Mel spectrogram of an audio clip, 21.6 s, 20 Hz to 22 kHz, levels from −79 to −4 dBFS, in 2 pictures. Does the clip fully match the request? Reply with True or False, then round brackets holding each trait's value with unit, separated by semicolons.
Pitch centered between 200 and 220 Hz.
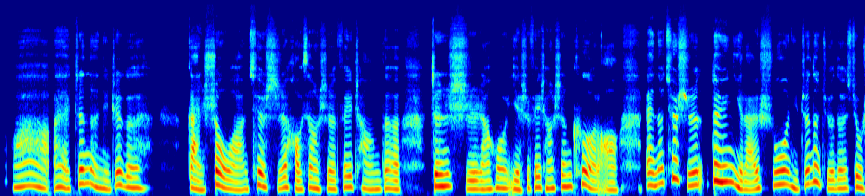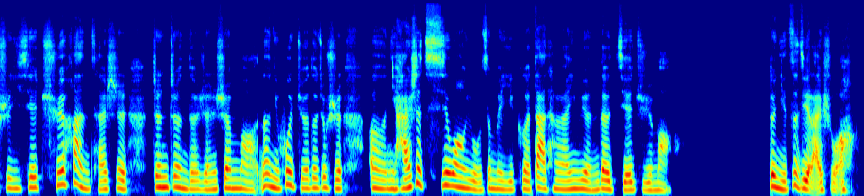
False (185 Hz)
